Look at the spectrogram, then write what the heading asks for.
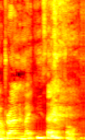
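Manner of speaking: chuckling through the words; laughing while talking. Real, not acted. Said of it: "I'm trying not to laugh at you".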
